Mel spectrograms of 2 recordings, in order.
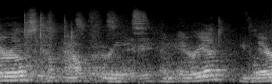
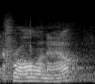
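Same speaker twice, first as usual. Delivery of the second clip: ordinary talk, nothing marked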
